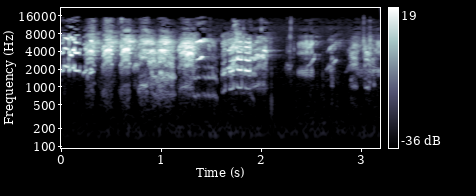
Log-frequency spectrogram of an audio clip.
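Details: Morning of 12 June 2017, rainbow lorikeets nearby: dense, harsh, buzzy screeching that fills the first two seconds, then softer scattered squawks.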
